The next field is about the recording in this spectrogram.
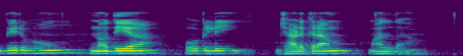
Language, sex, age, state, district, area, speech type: Bengali, male, 45-60, West Bengal, Purulia, urban, spontaneous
